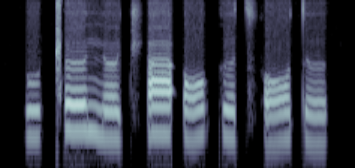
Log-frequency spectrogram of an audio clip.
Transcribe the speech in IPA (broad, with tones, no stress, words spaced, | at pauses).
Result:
ʊ˧ǁœ˥ nœ˧t͡ʃʼa˥ ʔɔ˨˥kə˧ t͡sʼɔ˨˥tə˧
